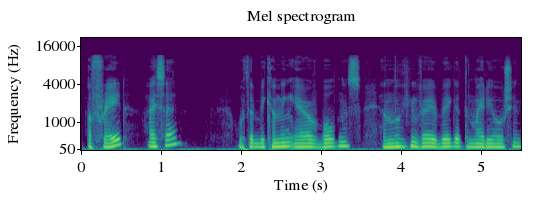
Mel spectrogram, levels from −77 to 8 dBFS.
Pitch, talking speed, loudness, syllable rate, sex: 135 Hz, 185 wpm, -14 LUFS, 6.0 syllables/s, male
